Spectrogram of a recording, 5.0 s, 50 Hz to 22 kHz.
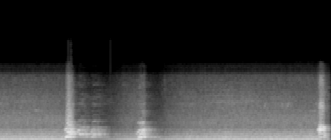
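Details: Australian Cattle Dog (blue heeler) at an adoption shelter, recorded 31 July 2015: three sharp, separate barks about one and three seconds apart, each a short harmonic burst, over a steady low hum.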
